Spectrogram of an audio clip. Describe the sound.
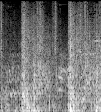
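Gunfire crackles in a western video game town, with a few sharp shots cutting through a dense, steady wash of noise.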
